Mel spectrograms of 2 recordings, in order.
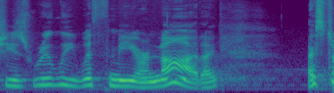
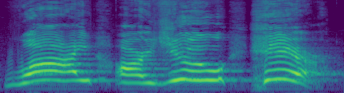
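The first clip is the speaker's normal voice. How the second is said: very loud, very high, booming commanding bark; 9 semitones higher, 10 dB louder than usual. Retelling how a man turned and pointed right at the speaker, imitating a booming commanding man.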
